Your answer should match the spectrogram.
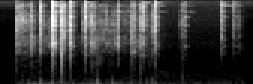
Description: metal belt buckle clatter long heavy

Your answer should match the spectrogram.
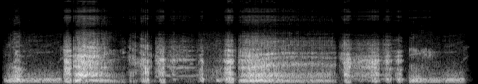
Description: lion growl

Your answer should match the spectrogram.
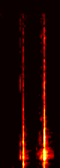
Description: console controller xbox onoff press soft

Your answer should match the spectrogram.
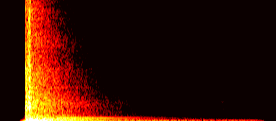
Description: washing machine slam shut

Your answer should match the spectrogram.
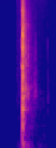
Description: keyboard external enter hit push

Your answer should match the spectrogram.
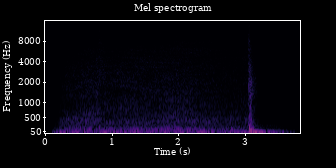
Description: drawer cabinet paper open soft

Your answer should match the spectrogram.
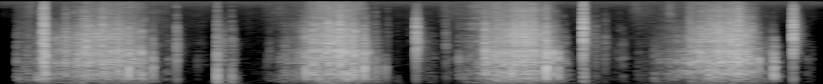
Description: vacuum cable drag out sequence

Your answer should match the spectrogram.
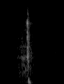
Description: plastic hook fold in

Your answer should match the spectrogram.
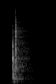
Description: plastic button small release regular

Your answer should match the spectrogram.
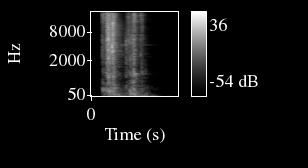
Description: typewriter

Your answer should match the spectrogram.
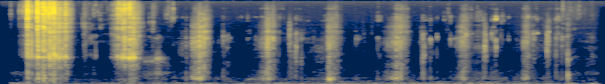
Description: eat potato chip mouth closed normal

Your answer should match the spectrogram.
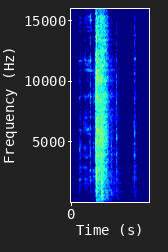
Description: cutlery large multiple drawer place hard

